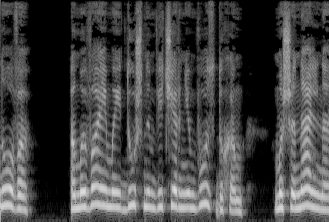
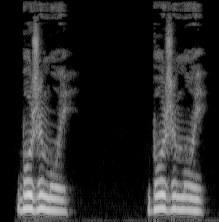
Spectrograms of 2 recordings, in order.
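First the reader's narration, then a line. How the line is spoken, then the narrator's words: Bewildered desperate mutter. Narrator (Russian): совсем растерянно, отчаянно пробормотал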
